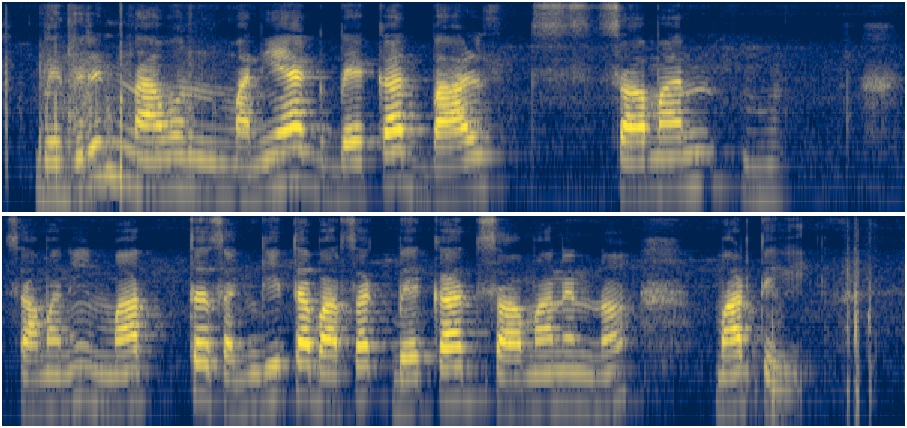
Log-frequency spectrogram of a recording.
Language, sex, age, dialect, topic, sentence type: Kannada, male, 31-35, Northeastern, agriculture, statement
